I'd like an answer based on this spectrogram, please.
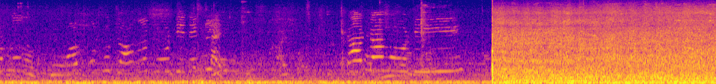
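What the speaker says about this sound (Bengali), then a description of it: "এই ব্রিজটা রয়েছে আর যার উপর দিয়ে ট্রেন ক্রস করছে, এই নদীটার নাম হচ্ছে সোন নদী" A passenger express train crosses the bridge over the Son river, a low rumbling roll with faint squeals under scattered voices, then abruptly switching to a loud broad roaring rush of wheels and air.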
